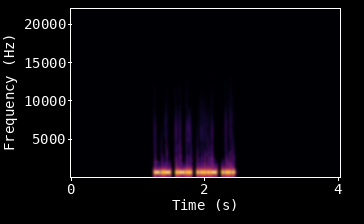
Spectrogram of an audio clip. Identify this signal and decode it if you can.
Morse code, heard as a keyed tone, about 42 wpm, 700 Hz. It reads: KL4H
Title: USA Call Signs - 4 Characters - 45wpm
